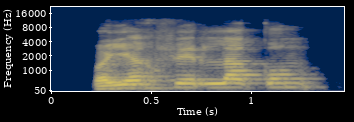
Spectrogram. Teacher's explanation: را ساکن ہے اور اس کا ماقبل مقصور ہے، را کو بریک پڑھا جائے گا، بریک پڑھنے کو مرقق پڑھنا کہا جاتا ہے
